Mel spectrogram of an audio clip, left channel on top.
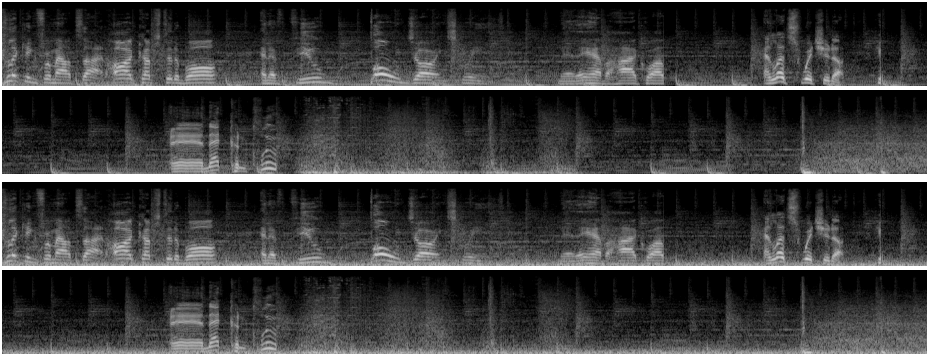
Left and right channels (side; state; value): right; noise; rumble, 3 dB below the sound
